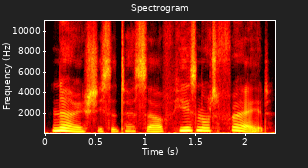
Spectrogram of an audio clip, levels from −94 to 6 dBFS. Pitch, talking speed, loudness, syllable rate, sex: 240 Hz, 235 wpm, -18 LUFS, 5.2 syllables/s, female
